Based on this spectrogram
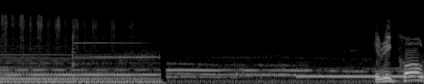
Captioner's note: wolves howling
